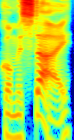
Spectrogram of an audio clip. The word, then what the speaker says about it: come stai: Notice how the end of stai rhymes with I.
